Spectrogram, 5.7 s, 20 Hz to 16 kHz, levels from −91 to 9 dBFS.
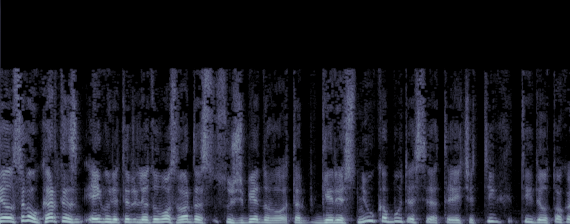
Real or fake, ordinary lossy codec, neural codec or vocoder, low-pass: real; MP3, 48 kbps; none; 14.4 kHz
